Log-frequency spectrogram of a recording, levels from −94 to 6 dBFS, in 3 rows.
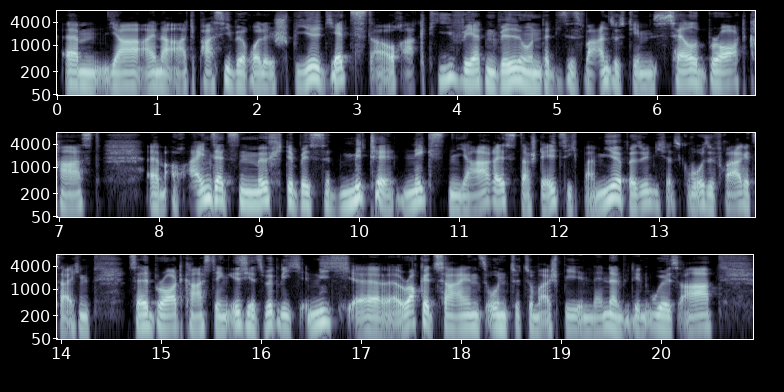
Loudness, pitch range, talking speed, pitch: -19 LUFS, 95-115 Hz, 140 wpm, 105 Hz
